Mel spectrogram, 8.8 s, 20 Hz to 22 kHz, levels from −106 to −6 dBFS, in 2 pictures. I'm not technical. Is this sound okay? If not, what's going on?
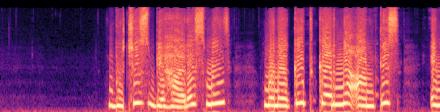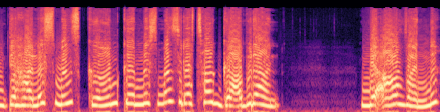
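No. The speech was fed in far louder than the recording could hold, so hard clipping chops off nearly a third of it, giving harsh fuzz on every loud sound throughout.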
